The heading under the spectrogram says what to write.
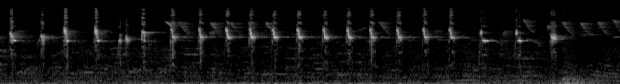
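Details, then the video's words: Sooty-headed bulbul, an untrained bird being brought into frequent singing: continuous rapid bright chips, about three per second, some with a short downward slur, steady throughout. "KUTILANG SUTRA BAHAN JADI GACOR"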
